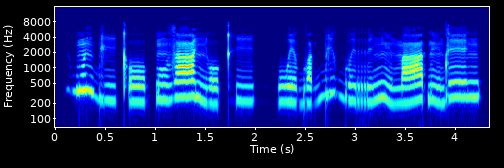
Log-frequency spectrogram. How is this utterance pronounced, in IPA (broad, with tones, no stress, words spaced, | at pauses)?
ɡʷĩ˦ ɡ͡biː˨kʼoː˨ k͡pũ˨zaː˦ ɲoː˨kʰi˦ | we˨ɡʷa˨ ɡ͡bi˦ɡʷi˨ ri˨˦ŋ ĩ˨ maː˨˦ɗĩ˨deː˦ŋ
